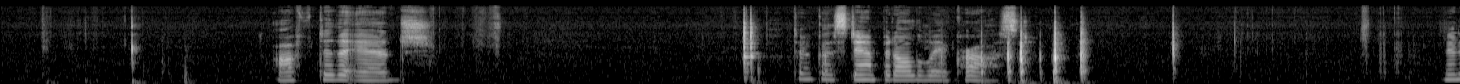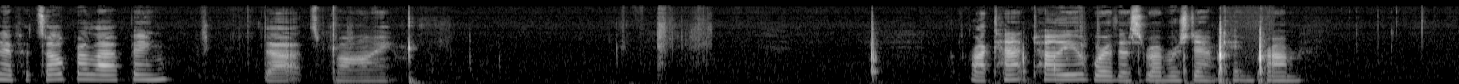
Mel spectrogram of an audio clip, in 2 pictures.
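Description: A plastic block taps and clicks against a table.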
